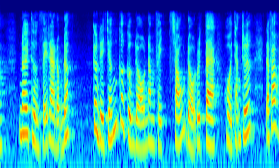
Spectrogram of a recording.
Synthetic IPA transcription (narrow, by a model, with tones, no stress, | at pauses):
nəː˧jt̪ʰɨ˨˩əŋsa˧˩jzaː˧ɗə̰˧˨wŋ͡mɗə˦˥t̚ | kəː˧ŋɗḭ˧˨t͡ɕə˨˦nkɔ˨˦kɨ˧˩əŋɗo̰˧˨na˧mfə˧˩jsa˨˦wɗo̰˧˨zu˧˥t̪aː˧ho˨˩jt̪ʰaː˨˦ŋt͡ɕɨ˦˥ək̚ɗa̰ː˧˥faː˨˦˥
